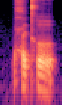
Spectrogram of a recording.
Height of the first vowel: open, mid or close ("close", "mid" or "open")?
close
